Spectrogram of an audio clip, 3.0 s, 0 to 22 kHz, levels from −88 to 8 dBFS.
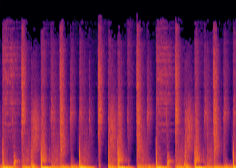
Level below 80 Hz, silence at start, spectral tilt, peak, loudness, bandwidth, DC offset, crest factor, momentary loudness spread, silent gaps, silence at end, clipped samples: -22 dBFS; 0 s; -5.5 dB/octave; -2 dBFS; -17 LUFS; 20 kHz; under 0.1%; 14 dB; 2 LU; none; 0 s; under 0.1%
